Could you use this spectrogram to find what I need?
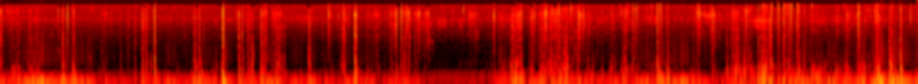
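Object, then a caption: Silicone ear model with metal ear pick. A metal ear pick scratches at the canal entrance of a soft silicone ear model, making dense, close-up scraping and crackling strokes over a deep, muffled rumble. The scratching eases briefly around the middle, then returns steady and busy to the end.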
